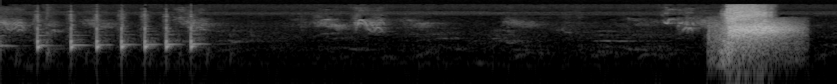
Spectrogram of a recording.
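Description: Mobile phone touchscreen keypad beeping quickly, about eight short taps in the first second as a number is dialled. Faint bird chirps are heard throughout, and a brief loud rush of noise comes near the end.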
